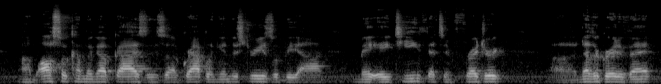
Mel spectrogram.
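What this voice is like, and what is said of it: Slightly raspy voice. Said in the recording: “My voice is a little bit raspy today ... I overdid it on the voice”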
